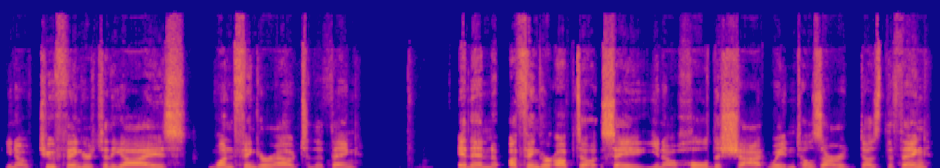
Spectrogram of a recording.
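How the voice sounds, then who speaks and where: Man, medium pitch, tabletop player, casual action descriptions, dry close recording. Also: steady tone, moderate pace, no room sound. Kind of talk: casual in-game chat.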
